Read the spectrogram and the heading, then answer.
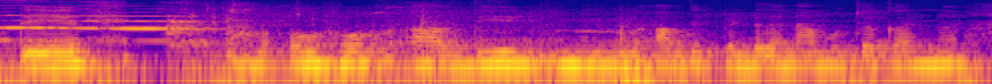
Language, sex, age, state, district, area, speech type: Punjabi, female, 18-30, Punjab, Bathinda, rural, spontaneous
